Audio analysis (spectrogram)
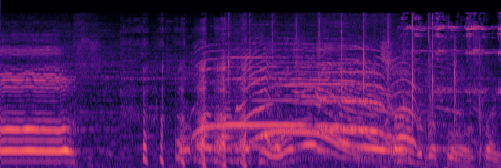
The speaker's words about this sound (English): There is a kinetic floor in front of us right now, in fact two of them, and if people stand on them and stomp, it lights up the forest behind. We've got kids on both of the platforms, a red team and a blue team. The more that they stomp,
